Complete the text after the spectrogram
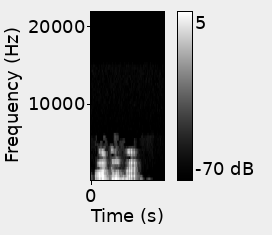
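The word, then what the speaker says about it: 阿 多 乃 (אדני): 这个我主希伯来文的读音就叫阿多乃，应该是啊，我现在手边没有阿多乃，对。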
